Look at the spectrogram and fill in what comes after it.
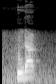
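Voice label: "ndak", Indonesian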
